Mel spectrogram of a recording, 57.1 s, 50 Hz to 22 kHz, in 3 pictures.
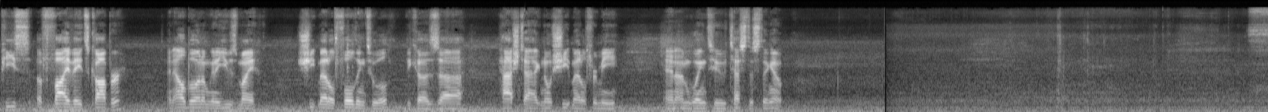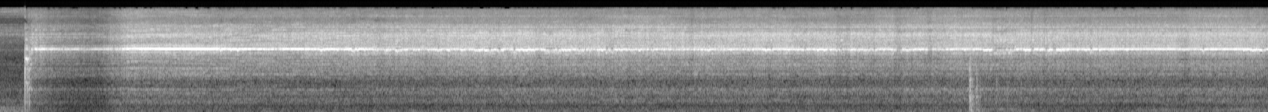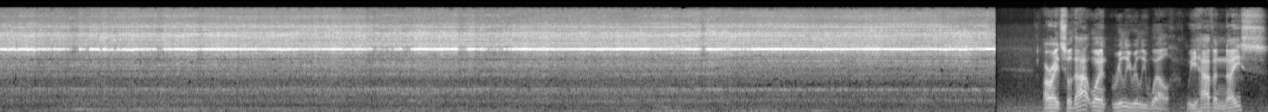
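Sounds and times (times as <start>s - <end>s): high whistle: 18.7s - 53.0s
torch flame hissing: 18.7s - 53.0s.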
